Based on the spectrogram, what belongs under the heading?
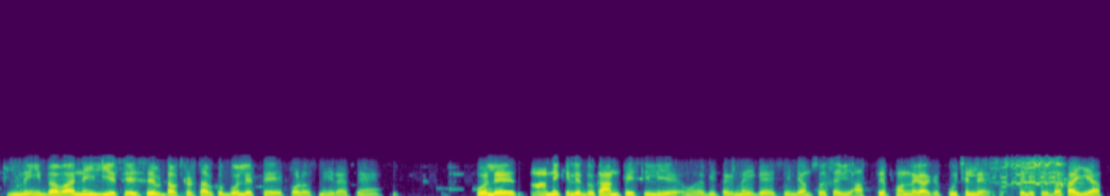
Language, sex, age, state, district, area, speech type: Urdu, male, 18-30, Bihar, Khagaria, rural, conversation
